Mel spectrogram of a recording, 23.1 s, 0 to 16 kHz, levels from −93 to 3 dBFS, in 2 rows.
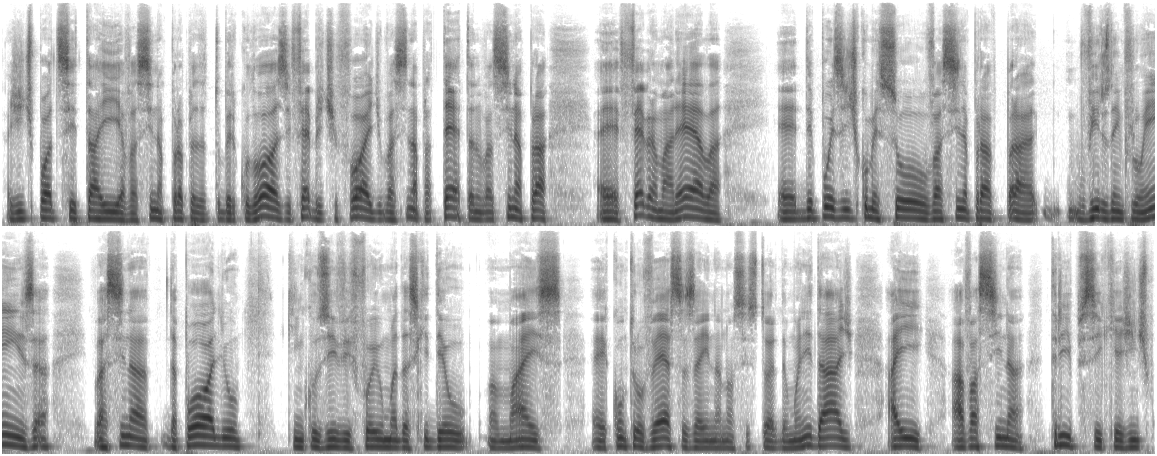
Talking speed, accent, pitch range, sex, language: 140 wpm, Brazilian, 120-145 Hz, male, Portuguese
